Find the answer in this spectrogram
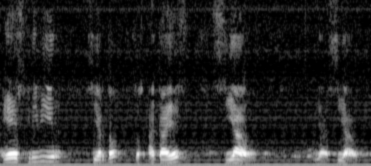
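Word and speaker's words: cout: Luego tenemos la instrucción, en este caso se lee ciao, ¿no? Ciao, pero se escribe cow, ya depende cómo ustedes lo entiendan, ¿no? Normalmente su pronunciación es ciao, está en inglés, ¿ya?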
